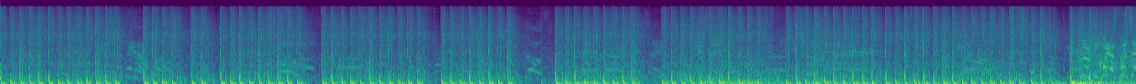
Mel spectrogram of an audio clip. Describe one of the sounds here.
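A machine gun fires long, rapid bursts close by.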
